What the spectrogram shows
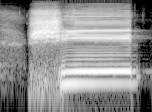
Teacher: আর শিন অক্ষর জিহ্বার মধ্যকান তার বরাবর উপরে তালুর সঙ্গে লাগায় জিম শিন ইয়া, এই শিন অক্ষর সেখান থেকে উচ্চারণ হয়। জিহ্বার মধ্যকান তার বরাবর উপরে তালুর সঙ্গে লাগায়া শিন অক্ষর উচ্চারণ করতে হয়।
